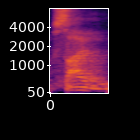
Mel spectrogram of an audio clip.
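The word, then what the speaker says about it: Cyle: We're not going to show love to Kyle Larin? – No, Sile Larin. I'm not going to pronounce CY as Kyle's son. That's incorrect.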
